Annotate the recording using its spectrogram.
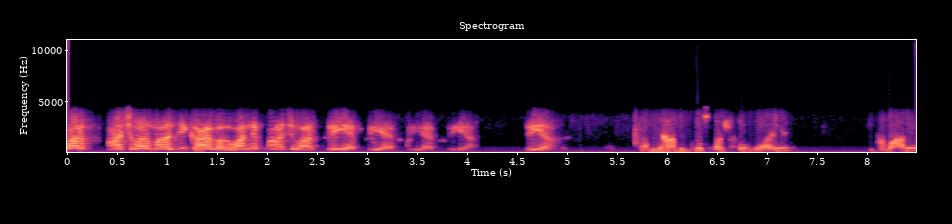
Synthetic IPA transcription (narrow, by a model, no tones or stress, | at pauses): aːɾpãːt͡ʃʋaːɾmɐlaːd͡ʒiːkaːebʱɐɡʋaːnjẽpãːt͡ʃʋaːɾpɾijapɾijap̚ɾijapɾija̰ː | pɾijaː | ɐbjɐɦãbɪlkʊlspɐʃʈɦod͡ʒaːe | k̪iɦɐmaːɾe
